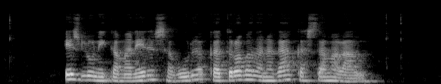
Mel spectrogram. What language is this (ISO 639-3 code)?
cat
